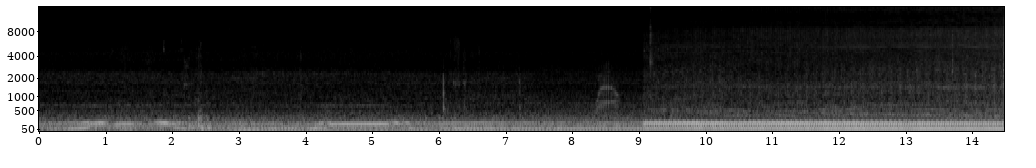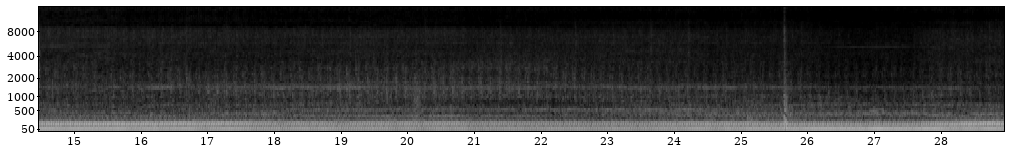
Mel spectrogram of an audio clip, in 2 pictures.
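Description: A vehicle engine running. For the first nine seconds it is heard from inside a truck cab while driving. Then, after an abrupt change, it becomes a louder, steady idle.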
